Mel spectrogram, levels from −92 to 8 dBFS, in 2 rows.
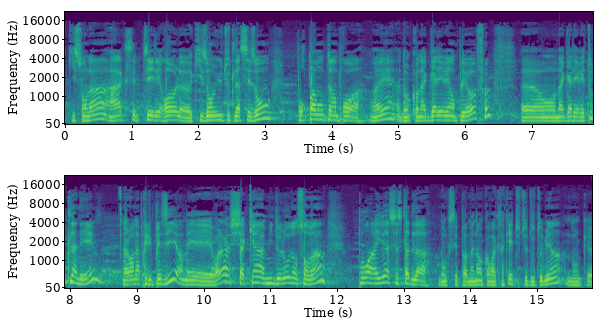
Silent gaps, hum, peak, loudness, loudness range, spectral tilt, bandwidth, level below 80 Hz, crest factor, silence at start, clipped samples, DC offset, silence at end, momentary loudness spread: none; none; 0 dBFS; -13 LUFS; 1 LU; -5.5 dB/octave; 16 kHz; -46 dBFS; 12 dB; 0 s; under 0.1%; under 0.1%; 0 s; 6 LU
